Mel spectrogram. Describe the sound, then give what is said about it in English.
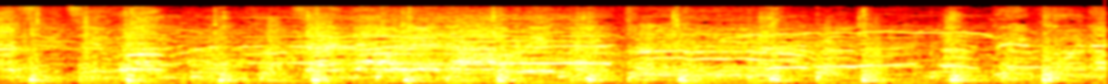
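A large crowd of South African football fans celebrates, cheering and shouting continuously, with a dense wash of voices and motorists' car horns blaring through the din, loud throughout. “Members of the national team, accompanied by local dignitaries, blew kisses to the fans from the top of a double-decker bus as motorists honked their horns for the celebrating crowds.”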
